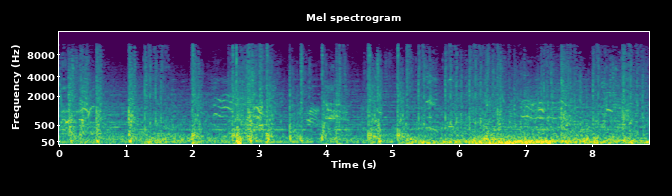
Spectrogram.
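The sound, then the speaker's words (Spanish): Heavy gunfire as soldiers trade shots with the guards of a lighthouse in a 1950 Korean War film. Dense, loud volleys of rapid automatic and single shots run continuously throughout, with no talk. “Jan baja del vehículo y dispara contra los vigilantes del faro. Los hombres de SEO salen de sus escondites y disparan también. Se inicia un intercambio de tiros por parte de ambos bandos.”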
